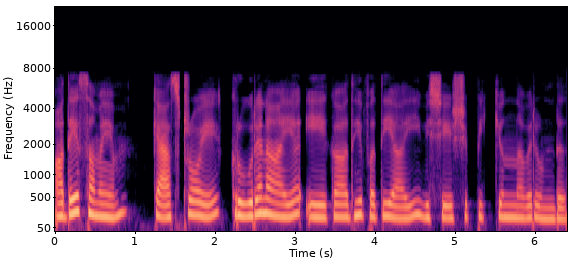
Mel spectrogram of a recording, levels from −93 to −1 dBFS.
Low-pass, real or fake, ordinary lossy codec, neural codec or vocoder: 7.2 kHz; real; none; none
